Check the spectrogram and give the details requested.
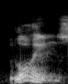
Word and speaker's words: loins: lovers take their lives loins of course is the way it's generally uh appreciated and understood but it's exactly the same pronunciation as the word lines would have had at the time so we're talking about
